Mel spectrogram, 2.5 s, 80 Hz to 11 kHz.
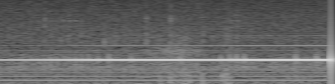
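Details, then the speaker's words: Denon AVR-1705 receiver after repair for going into protect, tuner not yet installed, 1 kHz tone fed into the CD input: clean, steady tone through both channels without crackle, hum or cutout; amplifier working. "And it's working both channels, I think."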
